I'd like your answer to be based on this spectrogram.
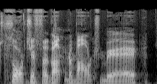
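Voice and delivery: put-on Scottish accent voice. Answering a call for a Connery impression: Sean Connery impression. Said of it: "nobody has touched Connery".

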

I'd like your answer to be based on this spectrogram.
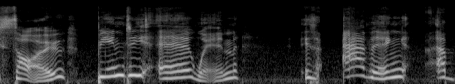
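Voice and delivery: accent slipping into Cockney. Trying an Australian accent, slipping into Cockney: accidental Cockney accent. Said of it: "oh no, that's Cockney".

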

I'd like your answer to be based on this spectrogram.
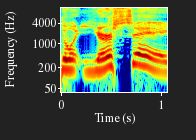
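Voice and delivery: indignant, enunciated delivery. Retelling how they argue when drunk, imitating own indignant enunciated voice. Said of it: "raise my voice and get all".

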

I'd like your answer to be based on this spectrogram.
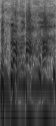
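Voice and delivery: mock shocked, incredulous radio voice.

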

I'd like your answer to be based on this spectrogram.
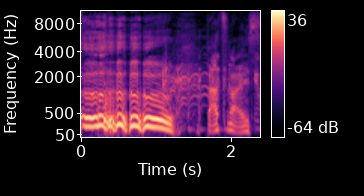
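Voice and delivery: sarcastic, heavy stress on every single word.

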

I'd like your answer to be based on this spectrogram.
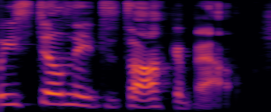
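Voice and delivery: ordinary delivery

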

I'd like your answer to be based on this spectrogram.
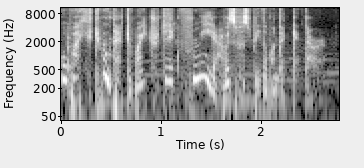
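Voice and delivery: fast, frantic whispered bickering. Narrating a woman bickering with someone, speaking her line in a frantic whisper. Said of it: "in a whisper level, but you can tell they're frantic".

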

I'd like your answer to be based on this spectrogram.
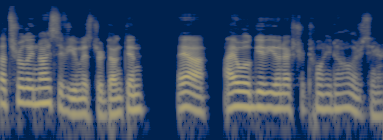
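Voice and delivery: flat, robotic, machine-like monotone without feeling. Describing how Kevin sounds when giving a compliment, Kevin robot-like voice. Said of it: "he sounds like he's a robot".

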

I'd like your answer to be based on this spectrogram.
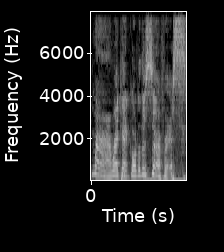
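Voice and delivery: shrill, very high comic villain voice. Retelling what the vampire in the cave says: imitating the vampire villain. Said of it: "he's all like".

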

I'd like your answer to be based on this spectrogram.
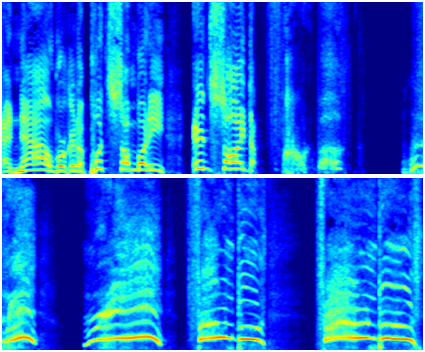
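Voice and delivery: very high-pitched, loud, rising squealing sounds. Acting out what he would say after losing it: retelling high squealing noises. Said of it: "making squealing noises, like high pitched kind of sounds".

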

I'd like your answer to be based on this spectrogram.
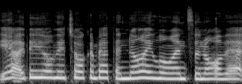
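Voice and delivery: imitated New York accent. Describing a funny man at a fabric company, the speaker quotes him: classic New York accent. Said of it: "Very classic New York".

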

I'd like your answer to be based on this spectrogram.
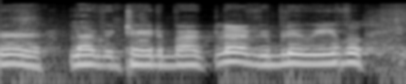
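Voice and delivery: fastidious put-on character voice. Recapping season 10, voicing Stephanie's lines in a Eugene voice. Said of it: "I'm using the same voice for both because when we finally see Stephanie kind of talk, she does kind of sound like Eugene".

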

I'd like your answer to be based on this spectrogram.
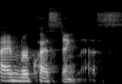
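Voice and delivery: firm, assertive tone. Showing a client how to ask for a number: firm request. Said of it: "Just firm".

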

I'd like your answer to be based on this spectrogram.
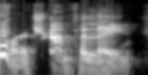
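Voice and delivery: bursting with laughter, very loud, high. Quoting a watch-along line about a goal, laughing while talking. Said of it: "can't even say it without laughing".

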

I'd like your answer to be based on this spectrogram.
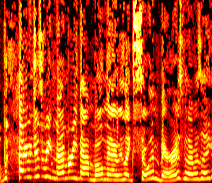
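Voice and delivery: talking while crying, tearful throughout. Remembering a sad moment at the naturopath's office, crying while talking. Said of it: "I don't even know why I'm crying".

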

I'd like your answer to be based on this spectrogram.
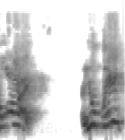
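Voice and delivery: mock very high, top-of-lungs platoon-sergeant shouting. Retelling how a Marine tried to motivate him, retelling a top-of-lungs shout. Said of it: "At the top of his lungs".

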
